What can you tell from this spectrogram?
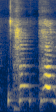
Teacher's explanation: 그 다음에 캉캉 이러면 크고 거친 느낌을 줍니다. 크고 거친 느낌을 주는 거센 소리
